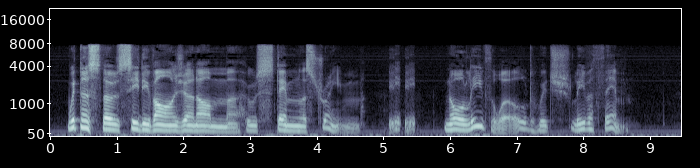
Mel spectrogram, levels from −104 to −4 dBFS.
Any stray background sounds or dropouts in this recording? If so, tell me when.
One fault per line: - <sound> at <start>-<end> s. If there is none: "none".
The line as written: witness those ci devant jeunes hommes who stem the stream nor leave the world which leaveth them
- laugh at 5.1-5.5 s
